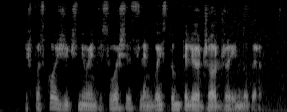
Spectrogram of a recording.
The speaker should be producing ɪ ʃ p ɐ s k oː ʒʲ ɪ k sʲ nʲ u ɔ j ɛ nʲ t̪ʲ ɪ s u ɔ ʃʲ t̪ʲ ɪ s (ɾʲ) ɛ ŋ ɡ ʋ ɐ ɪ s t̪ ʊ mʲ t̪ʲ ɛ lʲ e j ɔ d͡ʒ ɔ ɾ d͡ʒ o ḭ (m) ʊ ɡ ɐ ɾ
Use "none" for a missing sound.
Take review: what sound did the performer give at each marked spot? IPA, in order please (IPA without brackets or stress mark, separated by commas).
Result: lʲ, n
